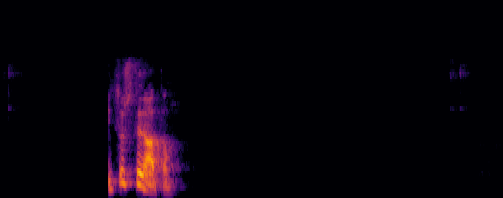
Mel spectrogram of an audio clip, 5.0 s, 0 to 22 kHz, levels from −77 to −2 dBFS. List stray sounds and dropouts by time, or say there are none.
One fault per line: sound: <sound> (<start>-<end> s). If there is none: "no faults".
no faults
